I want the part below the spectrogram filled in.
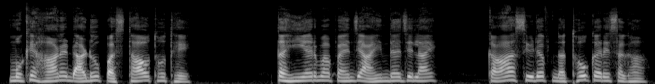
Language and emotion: Sindhi, sad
